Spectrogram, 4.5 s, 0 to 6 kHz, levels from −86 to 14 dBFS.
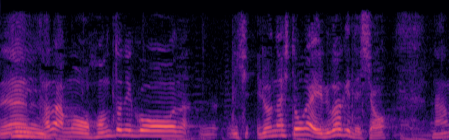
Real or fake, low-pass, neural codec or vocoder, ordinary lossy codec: real; 5.4 kHz; none; none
